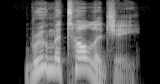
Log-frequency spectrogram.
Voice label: "rheumatology", English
